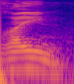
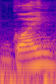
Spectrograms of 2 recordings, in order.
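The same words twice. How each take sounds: First: "গাইন" with a throaty Arabic gh; correct heavy ghain. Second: "গইন" with a plain Bengali hard g; wrong Bengali-style ghain. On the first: Teacher correcting students' Bengali g, "গাইন" with heavy throaty Arabic gh. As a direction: say "গাইন" full-mouthed, gh from the throat. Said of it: "এটা হবে গাইন". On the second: Teacher showing students' mistake, "গইন" with a hard Bengali g. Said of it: "গইন বাংলা না". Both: Shown as a demonstration.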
